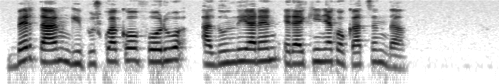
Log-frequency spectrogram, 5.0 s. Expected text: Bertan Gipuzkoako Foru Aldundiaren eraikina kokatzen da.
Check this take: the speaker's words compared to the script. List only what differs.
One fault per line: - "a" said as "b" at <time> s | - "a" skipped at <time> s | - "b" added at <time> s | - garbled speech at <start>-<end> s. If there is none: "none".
none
